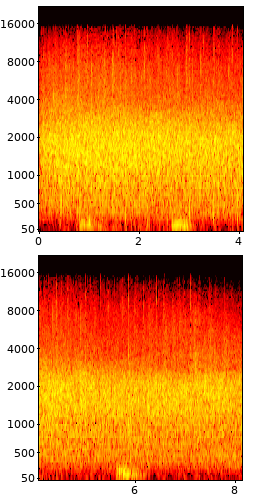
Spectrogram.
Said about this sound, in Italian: Prima di iniziare la celebrazione eucaristica, penso che possiamo accoglierci con un bel applauso perché non l'abbiamo fatto prima.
